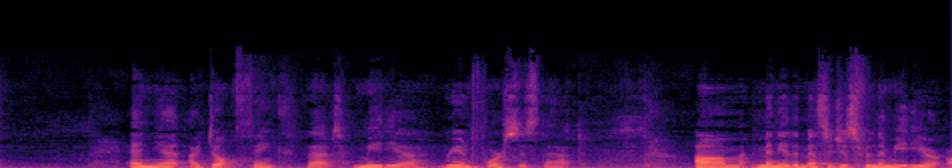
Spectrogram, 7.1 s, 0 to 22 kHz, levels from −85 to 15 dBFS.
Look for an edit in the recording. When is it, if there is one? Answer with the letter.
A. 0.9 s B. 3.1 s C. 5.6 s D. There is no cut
C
